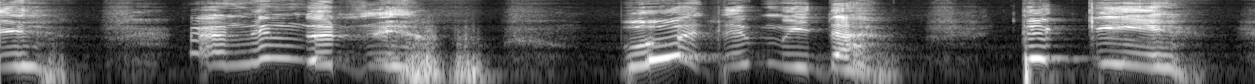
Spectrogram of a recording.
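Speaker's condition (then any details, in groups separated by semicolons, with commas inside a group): Brain lesion disability grade 1, severe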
